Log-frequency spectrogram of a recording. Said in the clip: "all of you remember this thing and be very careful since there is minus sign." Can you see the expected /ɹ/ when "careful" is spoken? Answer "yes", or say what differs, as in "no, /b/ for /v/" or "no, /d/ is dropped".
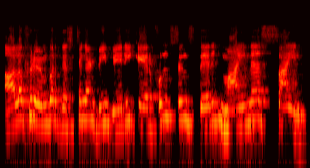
yes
